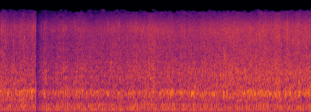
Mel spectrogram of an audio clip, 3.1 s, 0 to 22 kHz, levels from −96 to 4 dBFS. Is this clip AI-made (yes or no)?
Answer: no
